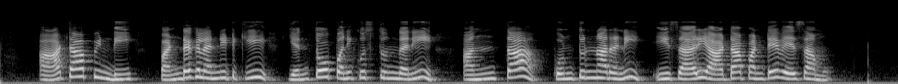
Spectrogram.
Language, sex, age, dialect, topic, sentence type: Telugu, female, 18-24, Utterandhra, agriculture, statement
